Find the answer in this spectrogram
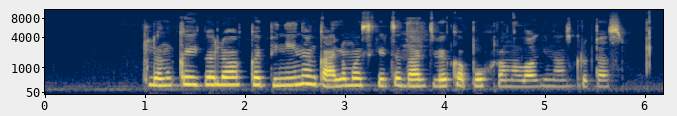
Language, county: Lithuanian, Kaunas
